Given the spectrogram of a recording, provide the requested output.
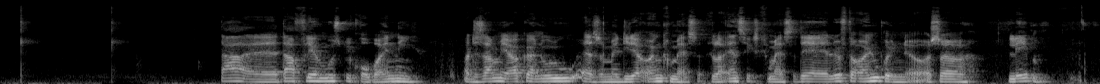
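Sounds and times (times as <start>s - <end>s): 
finger snaps from a hand-twisting tic: 0.2s - 2.1s
speech: 2.2s - 10.9s.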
